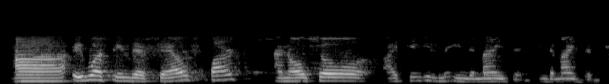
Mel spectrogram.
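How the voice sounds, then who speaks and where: A man with a Mexican accent, fairly high in pitch, at a fairly slow pace, with ordinary pitch variation and big swings in loudness. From Mexico. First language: Spanish. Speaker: coach. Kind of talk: testimony. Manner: halting.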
